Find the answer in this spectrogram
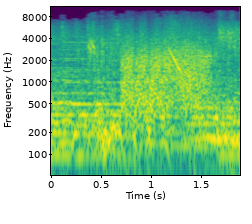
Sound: gunshot

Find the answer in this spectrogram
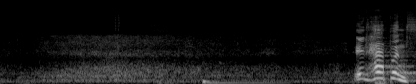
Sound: laughter

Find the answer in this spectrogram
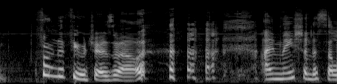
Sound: laughs

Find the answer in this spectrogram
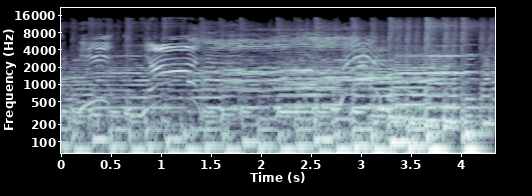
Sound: Ikong screams

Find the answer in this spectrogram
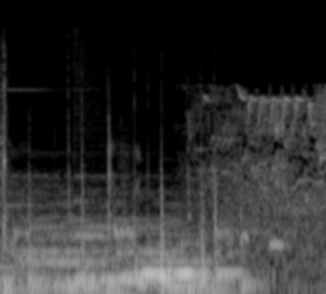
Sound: birds Chirping

